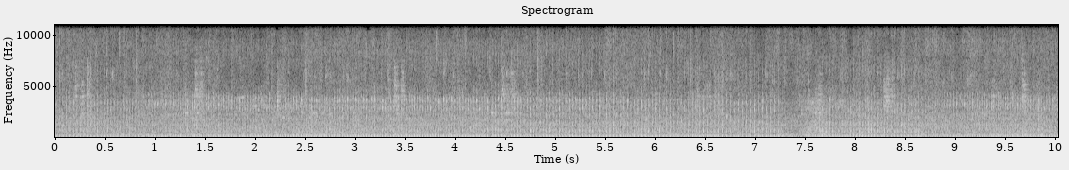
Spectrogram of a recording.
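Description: A motor running steadily with a low drone, dipping briefly about seven seconds in.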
